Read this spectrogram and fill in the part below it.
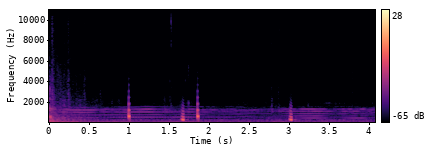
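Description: Short electronic blips sound as menu options are picked.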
